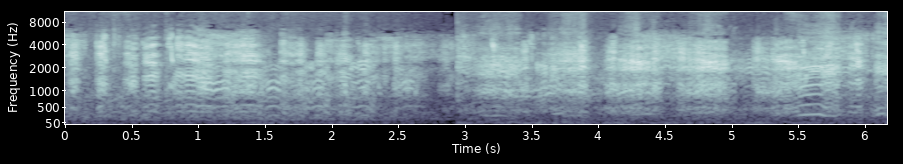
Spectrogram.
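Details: Lure recording of glossy ibis (local names rokoroko, gajahan): many birds giving rasping, nasal croaks that overlap into an unbroken noisy chatter, dipping briefly near the middle, with a few lower grunting notes standing out.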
